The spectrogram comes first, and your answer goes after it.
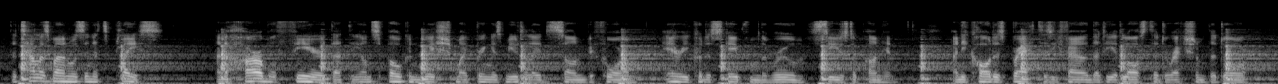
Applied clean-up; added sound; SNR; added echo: none; Tick-tock; 3 dB; none.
